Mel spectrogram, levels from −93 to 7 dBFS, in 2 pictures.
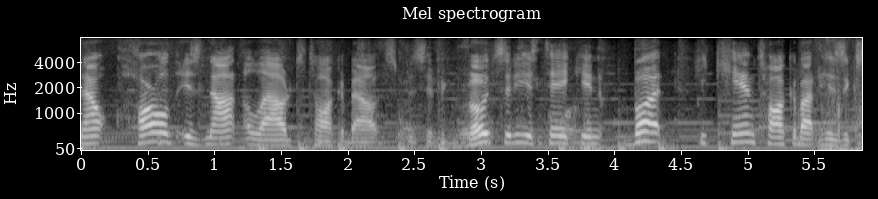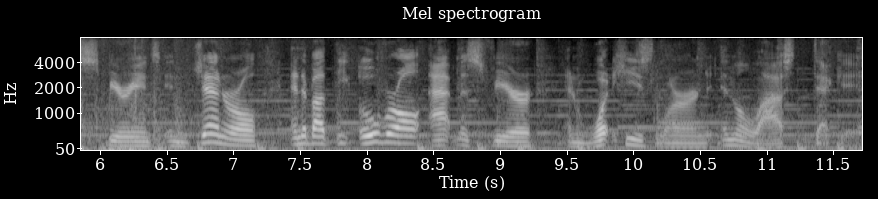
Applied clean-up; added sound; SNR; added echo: none; Bird + Knock; 18 dB; none.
